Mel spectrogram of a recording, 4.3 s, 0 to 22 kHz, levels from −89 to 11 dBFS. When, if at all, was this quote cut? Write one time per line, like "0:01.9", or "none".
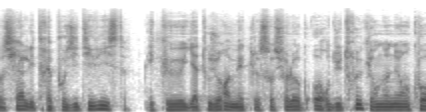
0:01.4
0:02.2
